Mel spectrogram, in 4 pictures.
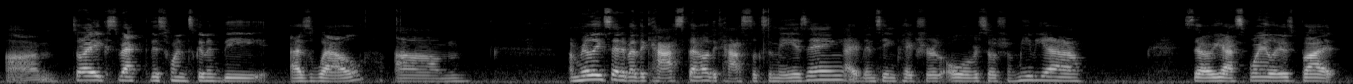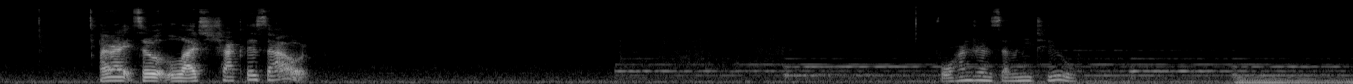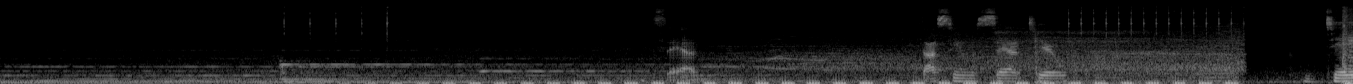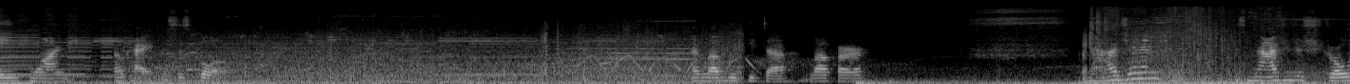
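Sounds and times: ringing musical drone: 28.1s - 39.6s
city traffic rumble: 31.6s - 39.6s, 40.2s - 48.2s
emergency vehicle siren: 32.0s - 39.6s, 41.8s - 48.3s.

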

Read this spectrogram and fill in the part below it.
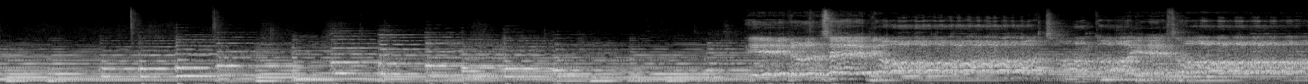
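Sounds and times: grand piano playing: 0.0s - 13.0s.

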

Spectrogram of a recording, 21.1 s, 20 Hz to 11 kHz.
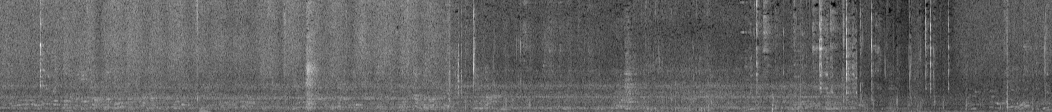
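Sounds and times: steady low hum: 0.0s - 21.0s
background voices: 0.2s - 17.4s
slurping soup: 0.8s - 21.0s
chopsticks clinking on bowl: 14.9s - 19.1s.

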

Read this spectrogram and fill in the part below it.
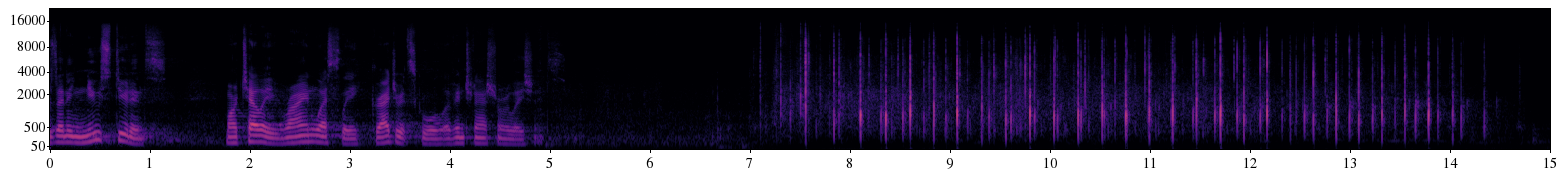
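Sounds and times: audience clapping: 7.0s - 14.9s.

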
